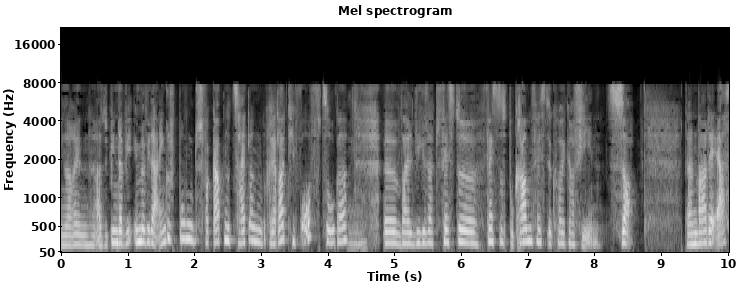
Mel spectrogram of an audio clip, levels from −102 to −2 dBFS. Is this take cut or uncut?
uncut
